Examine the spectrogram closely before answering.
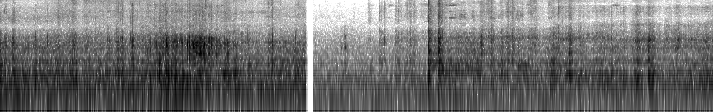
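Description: Skateboard wheels rolling on rough asphalt, with one sharp clack of the board a little past the middle as a trick is popped or landed.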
